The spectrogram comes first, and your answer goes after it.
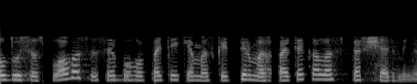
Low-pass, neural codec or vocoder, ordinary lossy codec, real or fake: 3.6 kHz; none; AAC, 16 kbps; real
